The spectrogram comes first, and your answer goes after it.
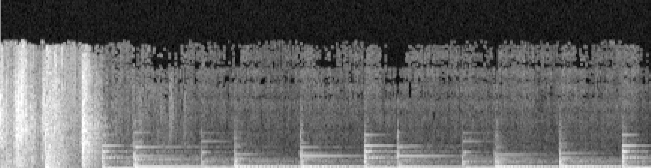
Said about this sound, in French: Les policiers décident d'utiliser un bélier pour enfoncer la porte.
